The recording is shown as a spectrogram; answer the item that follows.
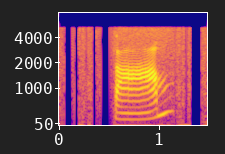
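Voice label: "daam2", Cantonese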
